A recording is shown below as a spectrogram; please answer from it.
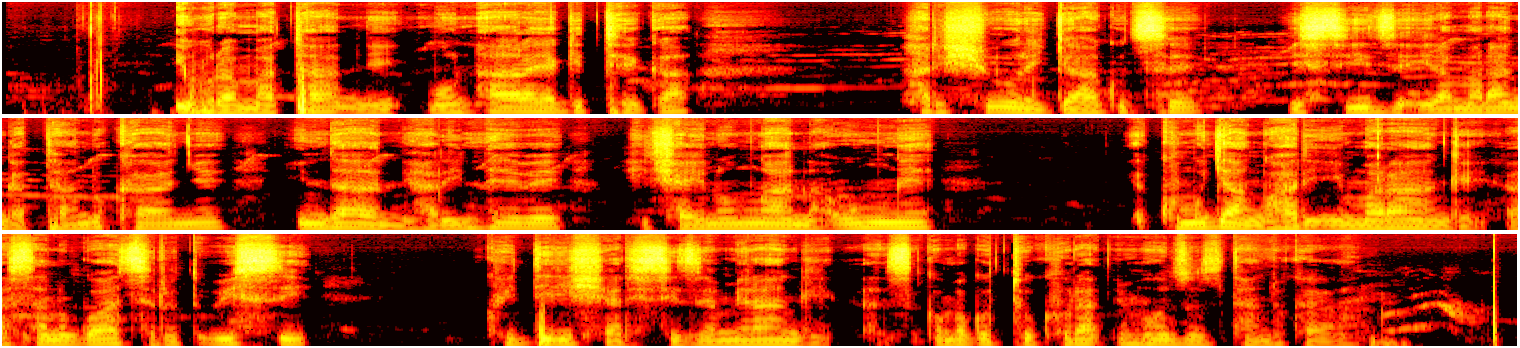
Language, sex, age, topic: Rundi, male, 25-35, education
